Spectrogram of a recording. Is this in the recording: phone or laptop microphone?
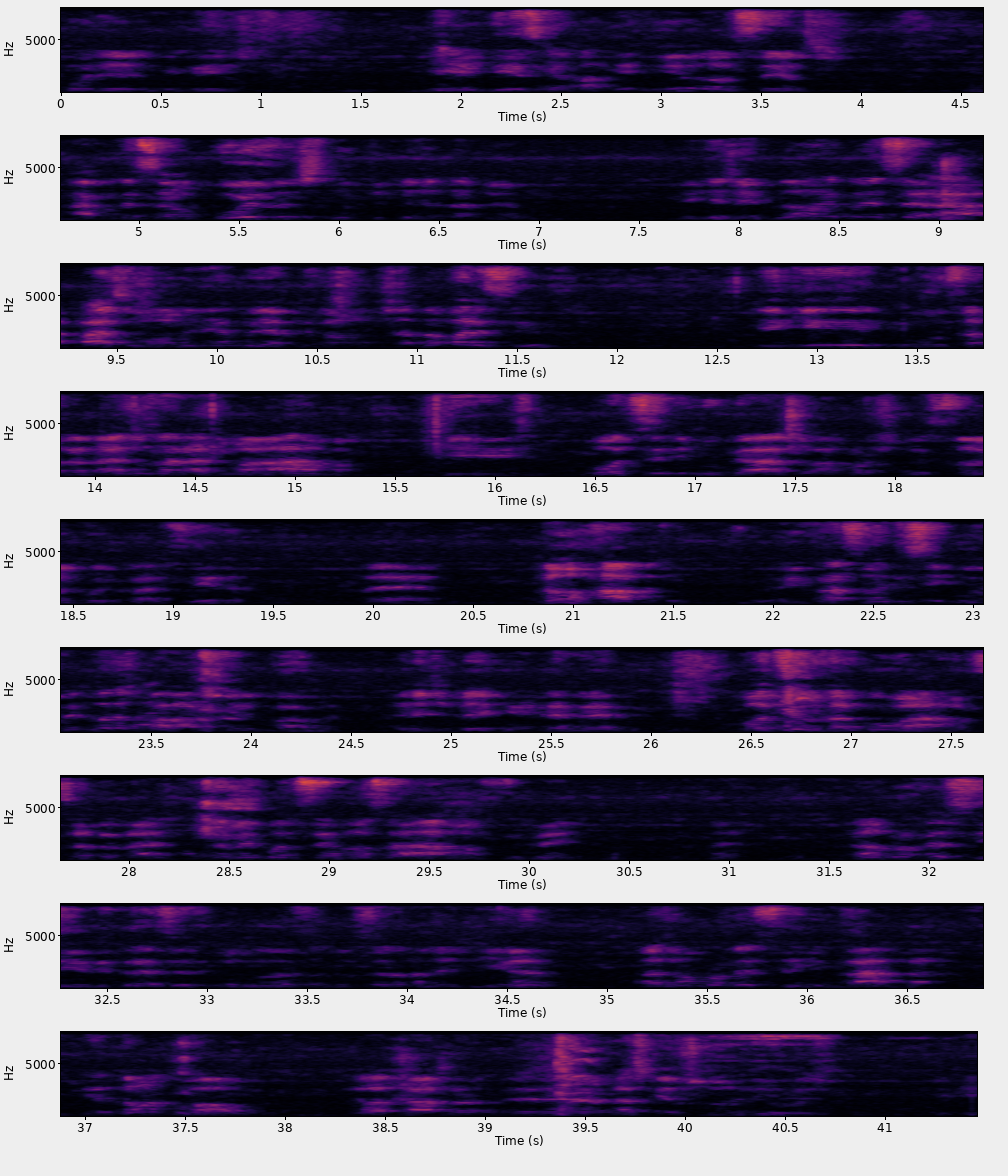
yes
